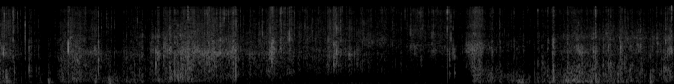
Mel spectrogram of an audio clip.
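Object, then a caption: Thin tissue paper sheet. A thin sheet of white tissue paper is balled up in the hands, then squeezed and crumpled with the fingertips and long nails. The result is a steady, dense crinkling with sharp crackles scattered throughout. It sounds bright and papery, with almost no low end.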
